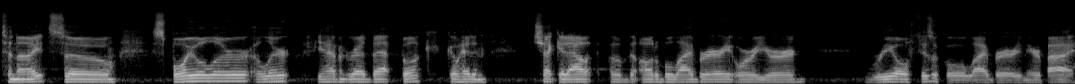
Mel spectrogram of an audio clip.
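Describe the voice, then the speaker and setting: This man speaks at a medium pitch and a fairly slow pace, his intonation flat and monotone. The sound is dry and close, with no echo. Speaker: podcast host. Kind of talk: casual chat.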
